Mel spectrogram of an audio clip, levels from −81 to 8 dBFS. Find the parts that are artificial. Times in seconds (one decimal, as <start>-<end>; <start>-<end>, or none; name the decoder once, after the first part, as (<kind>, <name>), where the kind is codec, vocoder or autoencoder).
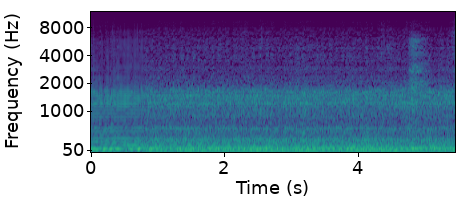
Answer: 0.0-0.8 (vocoder, BigVGAN v2)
